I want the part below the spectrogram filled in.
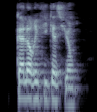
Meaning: calorification
- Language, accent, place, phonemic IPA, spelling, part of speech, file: French, France, Lyon, /ka.lɔ.ʁi.fi.ka.sjɔ̃/, calorification, noun, LL-Q150 (fra)-calorification.wav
